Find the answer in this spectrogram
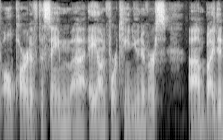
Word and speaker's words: Aeon: I should note, by the way, all right, with Aeon 14, technically the English pronunciation of that word would be Eon, but I'm going with the Latin pronunciation, so that's why I'm calling it Aeon, just in case anybody wonders why I say that.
